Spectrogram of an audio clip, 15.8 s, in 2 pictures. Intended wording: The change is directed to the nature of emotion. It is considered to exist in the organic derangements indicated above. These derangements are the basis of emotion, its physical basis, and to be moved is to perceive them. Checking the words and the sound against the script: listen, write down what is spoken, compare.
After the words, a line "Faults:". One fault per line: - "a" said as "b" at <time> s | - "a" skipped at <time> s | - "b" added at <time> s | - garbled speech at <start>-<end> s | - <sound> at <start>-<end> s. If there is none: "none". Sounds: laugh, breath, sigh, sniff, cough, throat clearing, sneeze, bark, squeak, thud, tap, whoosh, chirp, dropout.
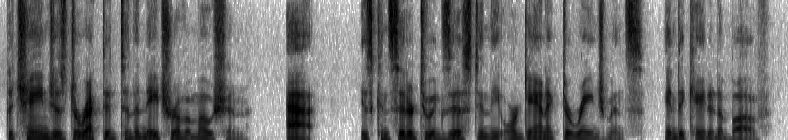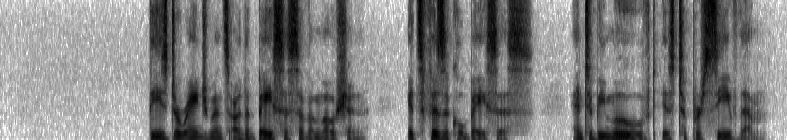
The change is directed to the nature of emotion. At is considered to exist in the organic derangements indicated above. These derangements are the basis of emotion, its physical basis, and to be moved is to perceive them.
Faults:
- "It" said as "At" at 2.9 s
